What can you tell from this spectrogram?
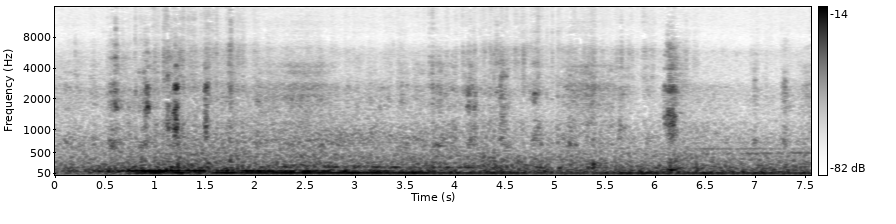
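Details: Two dogs, a buff three-year-old Cavapoo and a brown six-month-old miniature poodle, recorded February 25th, 2016; soft, high whimpers and short yips come in scattered bursts over a low indoor hum.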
